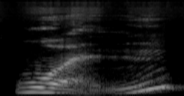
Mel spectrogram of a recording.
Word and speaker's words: 吻: And if we pronounce the third tone, that's when, when.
